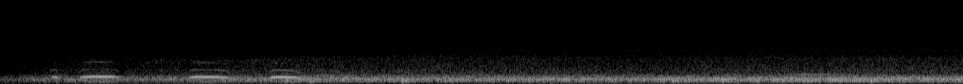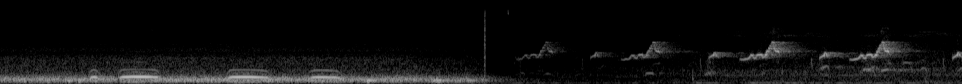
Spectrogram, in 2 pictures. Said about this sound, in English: There is something ominously haunting about the sound of a great horned owl.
